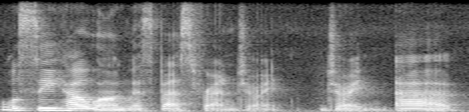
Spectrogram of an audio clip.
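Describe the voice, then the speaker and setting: This teacher shares a picture book with kids, breaking off for playful chat and questions aimed at her young viewers. She speaks unhurriedly in a lowish, steady voice with vocal fry, over a faint hiss or hum.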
